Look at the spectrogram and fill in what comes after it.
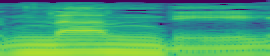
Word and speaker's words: Nadi: The main island on Fiji has a town called Nandi. Nandi. N-A-D-I. Or it's pronounced kind of Nandi, even though it's N-A-D-I.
